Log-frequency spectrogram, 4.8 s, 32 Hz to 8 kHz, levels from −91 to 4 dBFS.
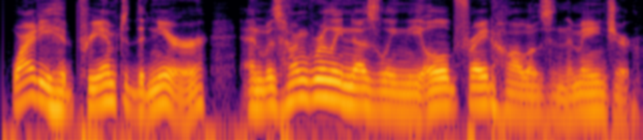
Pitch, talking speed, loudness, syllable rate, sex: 115 Hz, 200 wpm, -16 LUFS, 5.5 syllables/s, male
